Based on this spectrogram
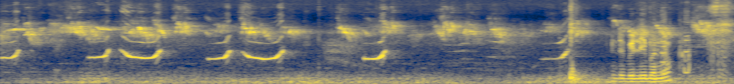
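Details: Indian ringneck parakeet copying a cat's meow with a string of bowl-shaped whistled notes, dipping and rising, about two per second, then a rough buzzy squawk near the end over room noise.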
